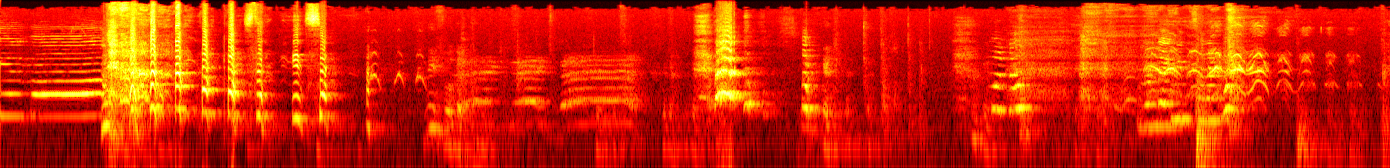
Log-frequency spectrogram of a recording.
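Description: A woman laughs and talks with animation, close by.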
